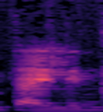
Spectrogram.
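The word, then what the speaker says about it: ptyalin: पी हमेशा silent रहता है, बट लिखना ऐसे होता है, जिसे हम कहते हैं पटाइलिन। आप ऐसे याद रख सकते हो, बट इसे हम बोलते हैं टाइलिन है।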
